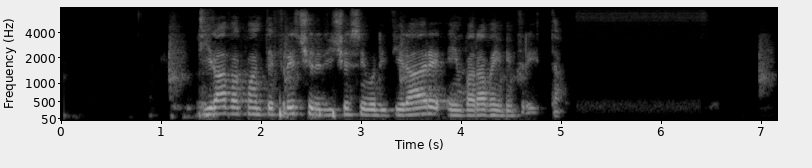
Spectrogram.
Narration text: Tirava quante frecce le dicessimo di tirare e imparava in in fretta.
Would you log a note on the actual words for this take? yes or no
no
